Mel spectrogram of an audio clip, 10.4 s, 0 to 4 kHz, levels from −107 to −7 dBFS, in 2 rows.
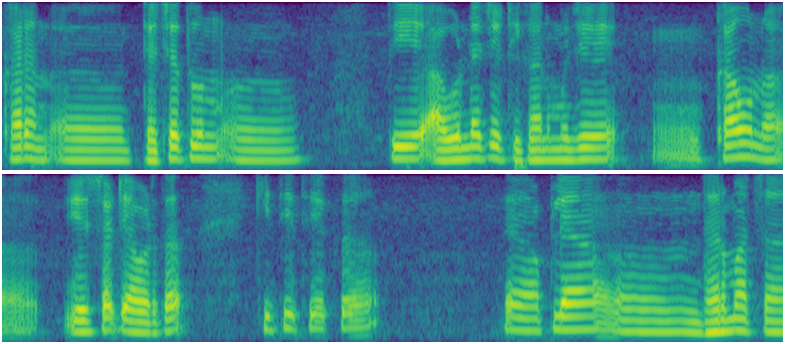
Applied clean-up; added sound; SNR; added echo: none; none; none; none.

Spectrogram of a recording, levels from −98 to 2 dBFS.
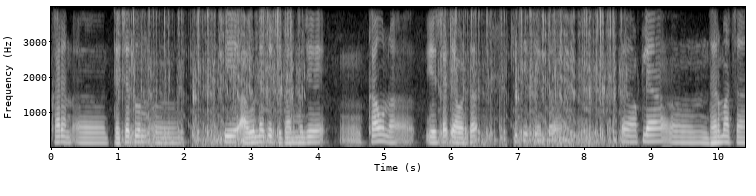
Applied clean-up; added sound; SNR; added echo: none; Gurgling; 8 dB; none.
